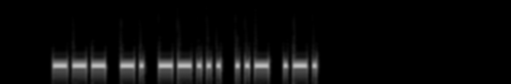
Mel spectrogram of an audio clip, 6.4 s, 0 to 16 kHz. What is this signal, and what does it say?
Morse code, heard as a keyed tone, about 20 wpm, 700 Hz. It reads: ON7UR
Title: DXCC-100 Call Signs - 5 Characters - Repeated 3x - 20wpm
